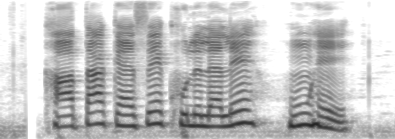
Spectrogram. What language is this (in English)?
Magahi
